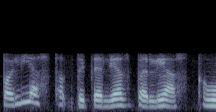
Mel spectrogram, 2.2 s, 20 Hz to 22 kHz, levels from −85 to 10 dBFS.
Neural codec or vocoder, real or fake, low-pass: codec, 16 kHz, 0.8 kbps, ZipCodec; fake; 3.6 kHz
